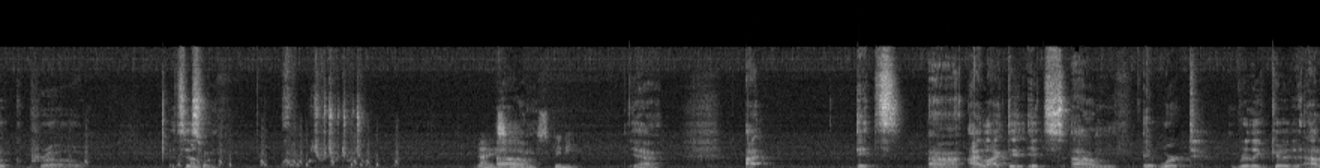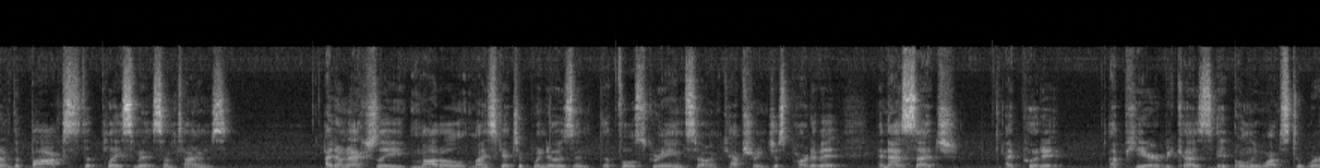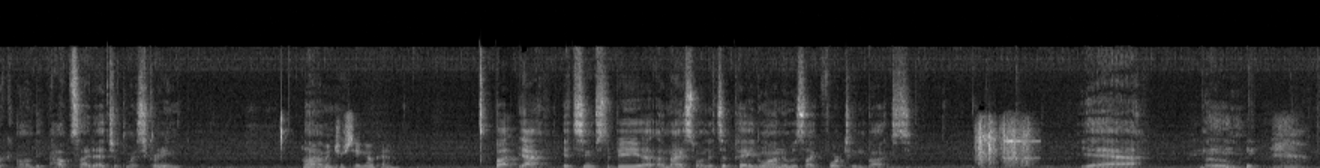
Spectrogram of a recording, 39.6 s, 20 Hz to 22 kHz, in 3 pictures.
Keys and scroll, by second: 23.2 z, 29.7 space, 30.4 l, 35.4 space, 36.1 z, 36.8 l, 38.9 e.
